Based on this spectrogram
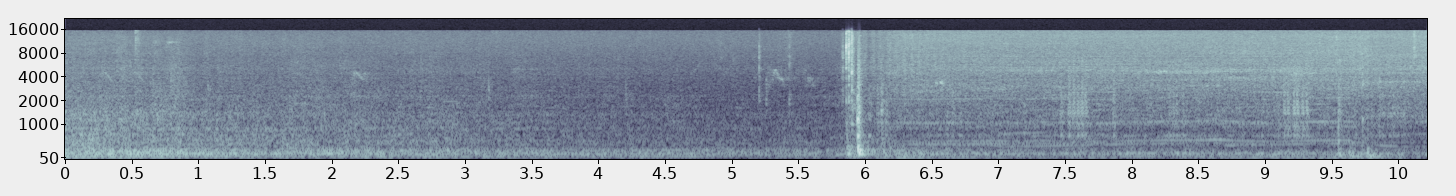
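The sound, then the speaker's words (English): A car's electric windows whir as they roll down while driving, over a steady low engine rumble inside the vehicle, with a sharp brief clunk partway through. “And I need to be refreshed with my windows down.”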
